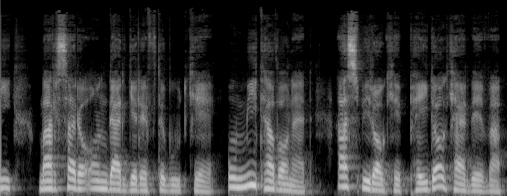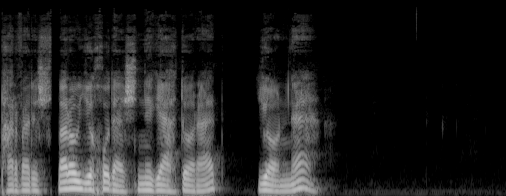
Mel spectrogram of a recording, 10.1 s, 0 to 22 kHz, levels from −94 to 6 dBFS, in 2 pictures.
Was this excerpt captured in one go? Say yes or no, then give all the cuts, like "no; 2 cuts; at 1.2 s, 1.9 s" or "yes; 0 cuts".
no; 2 cuts; at 2.3 s, 5.6 s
